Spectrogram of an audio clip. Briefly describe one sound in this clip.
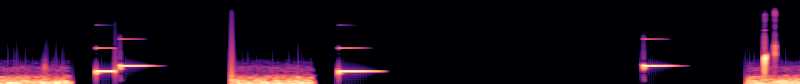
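A phone gives short chiming beeps as voice typing starts and stops.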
